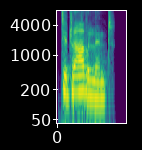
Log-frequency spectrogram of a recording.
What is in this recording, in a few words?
"tetravalent", Indian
